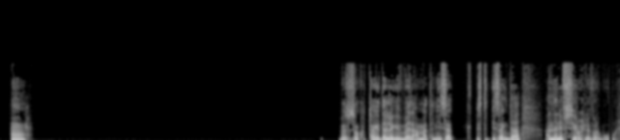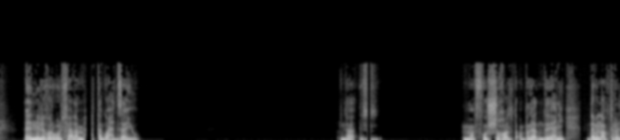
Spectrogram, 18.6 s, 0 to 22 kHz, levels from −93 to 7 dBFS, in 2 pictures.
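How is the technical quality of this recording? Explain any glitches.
The speech has five dropouts. Each one is a block of digital silence: about 43 ms at 7.21, 9.13, 14.81 and 18.01 s, and a double-length 85 ms gap at 10.58 s. The playback side probably missed its buffer deadline and wrote zeros, and the lengths fit a 2048-sample buffer. You hear a short hole each time.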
